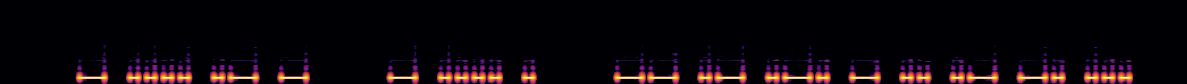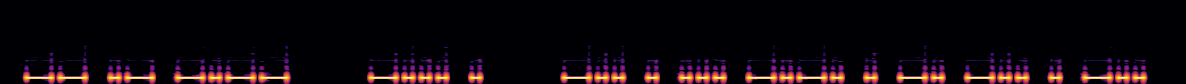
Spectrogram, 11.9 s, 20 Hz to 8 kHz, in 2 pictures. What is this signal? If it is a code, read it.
Morse code, heard as a keyed tone, about 28 wpm, 650 Hz. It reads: THAT THE MARTIANS MAY BE DESCENDED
